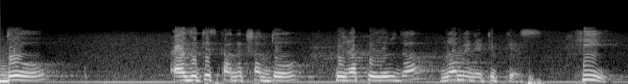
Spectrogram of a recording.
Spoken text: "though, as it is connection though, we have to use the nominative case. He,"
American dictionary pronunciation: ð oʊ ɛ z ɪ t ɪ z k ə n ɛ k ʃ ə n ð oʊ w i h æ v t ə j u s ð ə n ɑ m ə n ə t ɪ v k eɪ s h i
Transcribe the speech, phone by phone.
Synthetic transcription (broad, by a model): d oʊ ɛ z ɪ t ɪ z k ə n ɛ k ʃ ə n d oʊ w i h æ p t ə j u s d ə n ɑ m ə n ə t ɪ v k eɪ s h i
